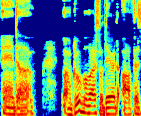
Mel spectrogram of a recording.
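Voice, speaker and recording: Speaking at a moderate pace, this is a man. He has a Southern US accent. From US South, South Carolina. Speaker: former civil rights organization executive. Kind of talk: interview storytelling. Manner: animated.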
